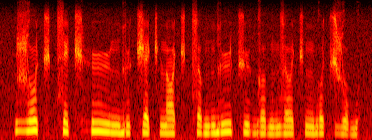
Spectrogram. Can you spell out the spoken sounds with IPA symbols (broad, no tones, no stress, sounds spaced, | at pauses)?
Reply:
ʑ o t͡ʃ t͡s e t͡ʃ h ʉː ŋ ɡ ʉ t͡ʃ ɛ t͡ʃ n ɒː t͡ʃ t͡s ɤ ɡ ŋ ɡ ʉː t͡ʃ ʉ ɡ ɤ ɡ n z ɤː t͡ʃ ŋ ɡ o t͡ʃ ʑ o ɡ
